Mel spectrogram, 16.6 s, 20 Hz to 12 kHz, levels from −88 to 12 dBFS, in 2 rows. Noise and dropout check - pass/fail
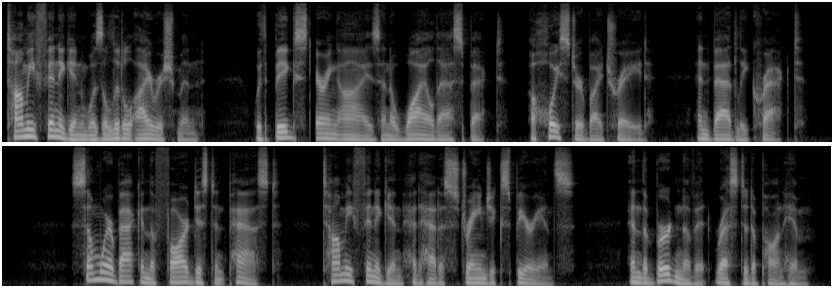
fail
